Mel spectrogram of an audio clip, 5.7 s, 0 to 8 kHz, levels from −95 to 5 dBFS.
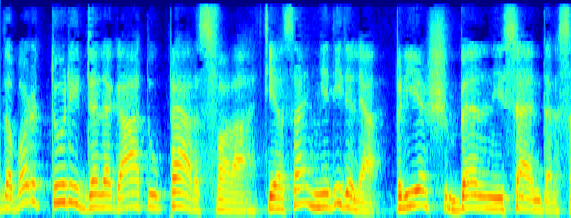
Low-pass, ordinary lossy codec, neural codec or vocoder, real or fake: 7.2 kHz; MP3, 32 kbps; codec, 24 kHz, 0.5 kbps, DualCodec; fake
